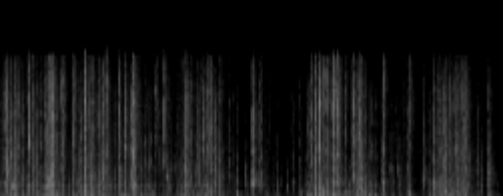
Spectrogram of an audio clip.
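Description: A medium-size Doritos chip bag of metallized plastic, partly full of chips, is squeezed and crinkled by hands in white costume gloves. Dense, bright crackling and crunching comes in bursts, with short lulls, across the clip. Very little low end sits under the sharp, high foil crinkle, and it fades out at the end.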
